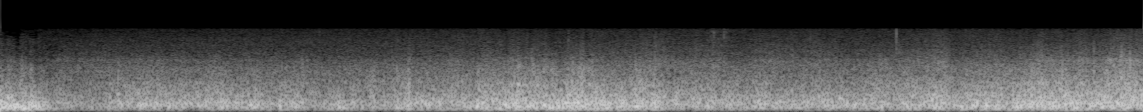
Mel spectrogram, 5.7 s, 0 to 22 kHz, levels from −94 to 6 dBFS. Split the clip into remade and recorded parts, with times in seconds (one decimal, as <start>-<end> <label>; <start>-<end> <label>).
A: 0.0-0.5 remade; 0.5-3.9 recorded; 3.9-5.7 remade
